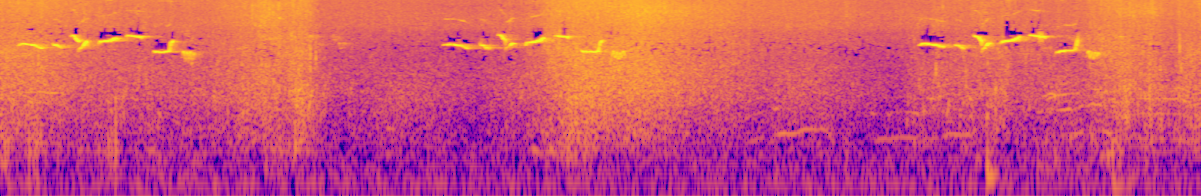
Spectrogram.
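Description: A songbird sings the same short whistled phrase of several notes three times, about four seconds apart, over the soft wash of small waves lapping the beach.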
